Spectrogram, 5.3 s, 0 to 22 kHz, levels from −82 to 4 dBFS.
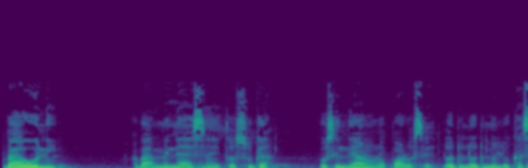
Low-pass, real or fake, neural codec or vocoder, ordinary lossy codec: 19.8 kHz; real; none; MP3, 48 kbps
